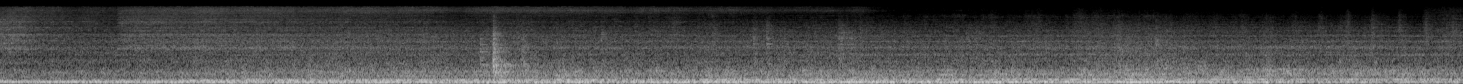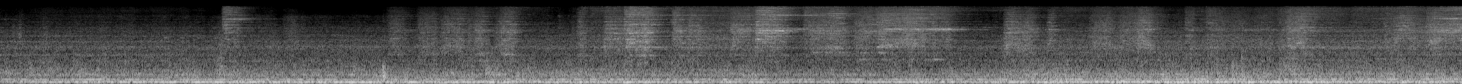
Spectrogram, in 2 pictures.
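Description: Freight train container wagons rolling past with a steady low rumble of steel wheels on rail. In the second half, high-pitched wheel squeals and short clicks join the rumble.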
